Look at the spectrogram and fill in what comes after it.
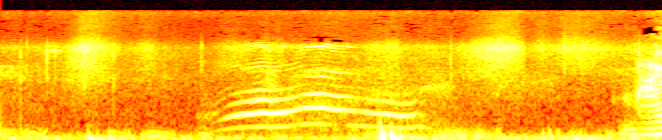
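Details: Male Russian Blue cat, grumpy and annoyed, on antibiotics and possibly in pain, gives one drawn-out meow that rises and then falls over about a second, while a woman coaxes him in an affectionate voice.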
